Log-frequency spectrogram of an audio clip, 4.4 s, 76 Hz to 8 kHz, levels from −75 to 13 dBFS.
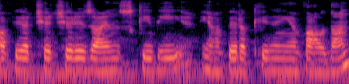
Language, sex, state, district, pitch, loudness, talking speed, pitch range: Hindi, female, Uttar Pradesh, Muzaffarnagar, 160 Hz, -17 LUFS, 165 wpm, 155-160 Hz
